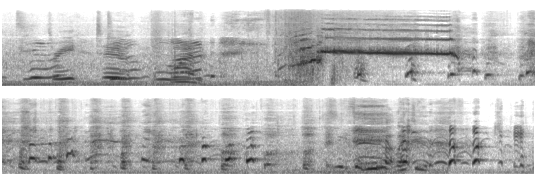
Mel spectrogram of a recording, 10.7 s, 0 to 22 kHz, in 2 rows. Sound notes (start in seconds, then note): 2.7 splash; 2.8 screaming; 5.3 trying to catch breath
